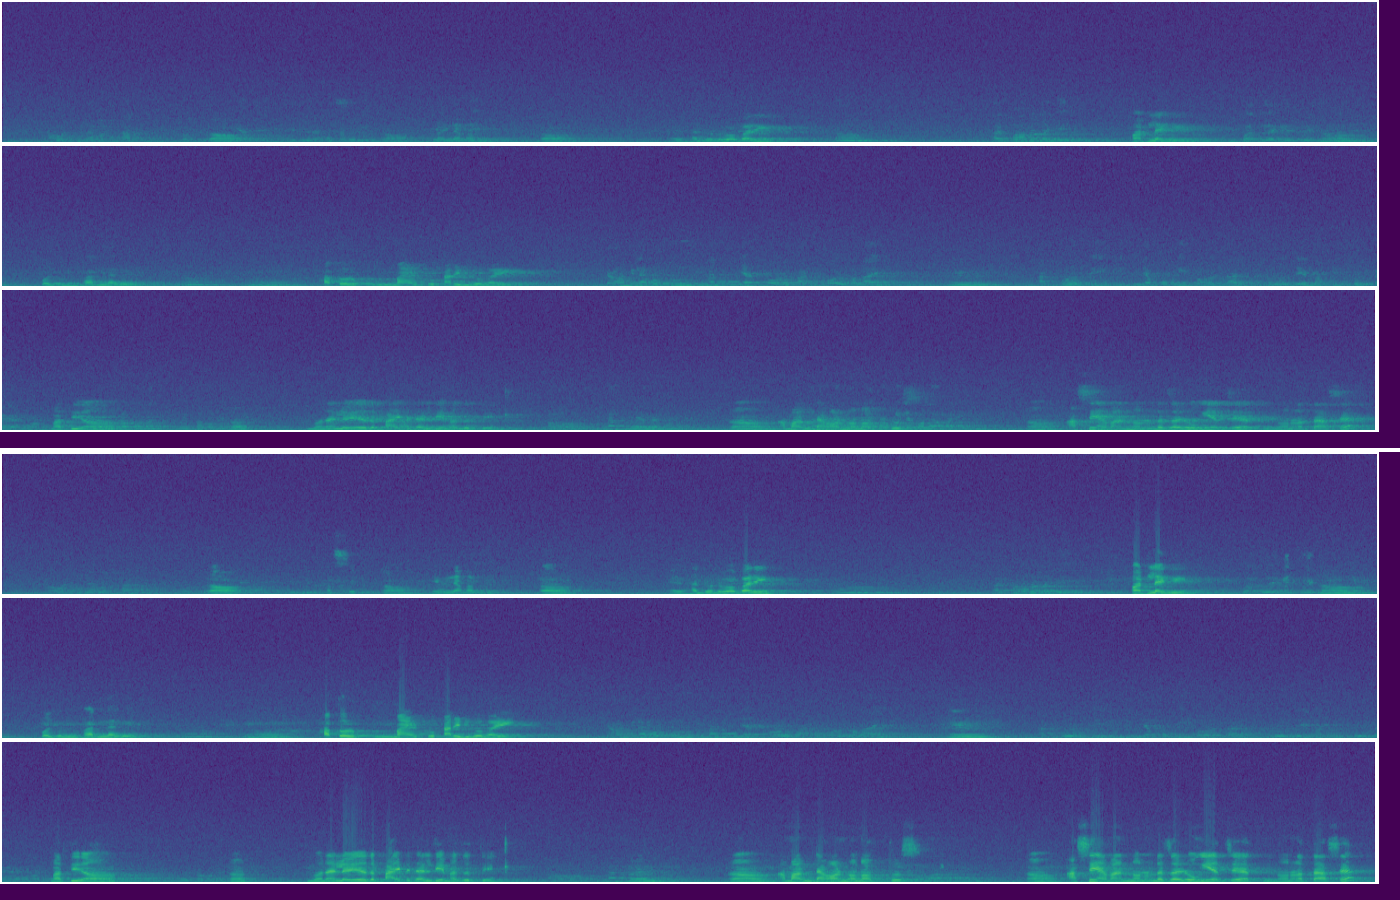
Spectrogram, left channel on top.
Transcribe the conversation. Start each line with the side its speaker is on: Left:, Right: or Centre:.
Left: গাঁৱত বিলাকত ভাল গছ গছনি
Right: অ
Left: আছে সেইবিলাক
Right: আছে
Left: কাটি
Right: অ
Left: শুকাই
Right: সেইবিলাক
Left: কিনে
Right: অ এই ভাত
Left: বনোৱা
Right: বনাব
Left: যায়
Right: পাৰি
Left: অ আৰু সোৱাদো লাগে
Right: সোৱাদ লাগে অ
Left: সোৱাদ লাগে খৰিত বনালে
Right: প্ৰজন সোৱাদ
Left: গেছত
Right: লাগে আহ
Left: অ
Right: ভাতৰ মাৰটো কাৰি দিব পাৰি
Left: গাঁও বিলাকো ইমান ধুনীয়া ঘৰ পাকঘৰ বনাই
Right: উম
Left: ঘৰত এই কি ধুনীয়া পকী ঘৰ তাৰ ভিতৰতে মাটি চৌক আ খন
Right: মাটি অ
Left: চৌকা বনা চৌকা বনাই
Right: অ
Left: লয়
Right: বনাই লৈ
Left: ইমান
Right: পাইপ
Left: ইমান
Right: এডাল
Left: ধুনীয়া
Right: দিয়ে মাজতে
Left: অ ইমান ধুনীয়াকৈ
Right: উম
Left: বনাই।
Right: অ আমাৰ
Left: তেনেকুৱা
Right: ডাঙৰ
Left: সুবিধা
Right: ননদটো
Left: থাকিলে
Right: অ
Left: বনাব পাৰিল
Right: আছে আমাৰ ননদ আছে ৰঙিয়াত যে ননদ এটা আছে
